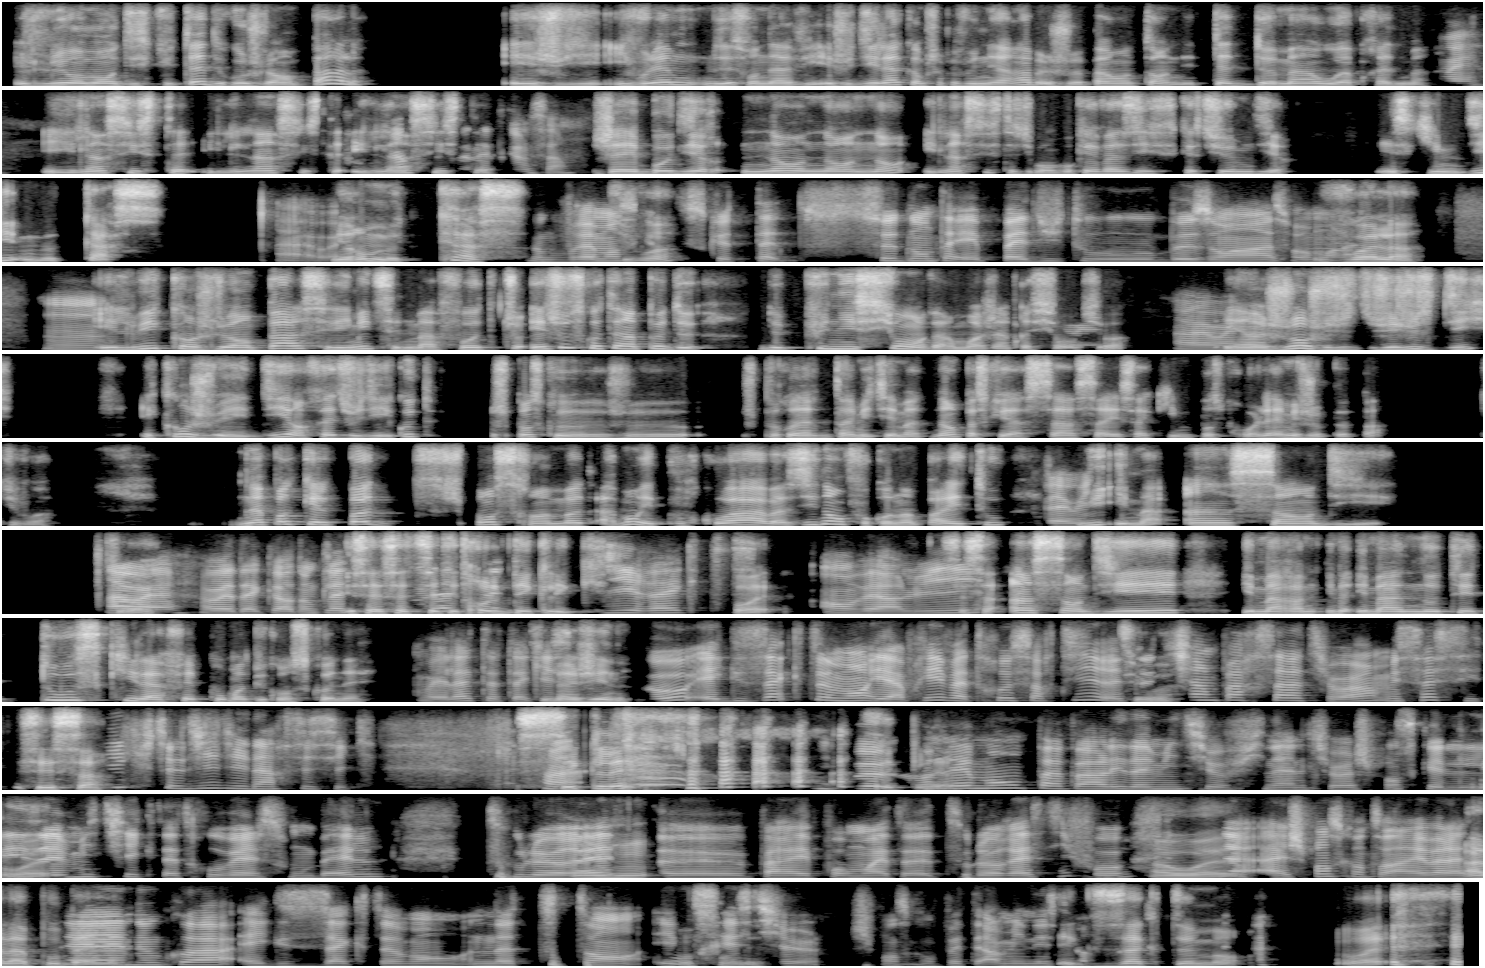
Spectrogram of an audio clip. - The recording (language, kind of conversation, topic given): French, unstructured, Quelle est l’importance de l’amitié dans ta vie ?
- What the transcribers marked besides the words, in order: static; distorted speech; stressed: "casse"; stressed: "punition"; stressed: "incendié"; unintelligible speech; stressed: "tout"; laugh; other background noise; unintelligible speech; unintelligible speech; chuckle; laugh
